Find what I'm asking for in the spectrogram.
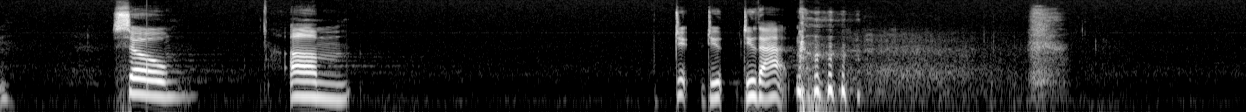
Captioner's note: laughter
